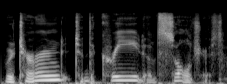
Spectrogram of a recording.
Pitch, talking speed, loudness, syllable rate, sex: 140 Hz, 185 wpm, -15 LUFS, 4.7 syllables/s, male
